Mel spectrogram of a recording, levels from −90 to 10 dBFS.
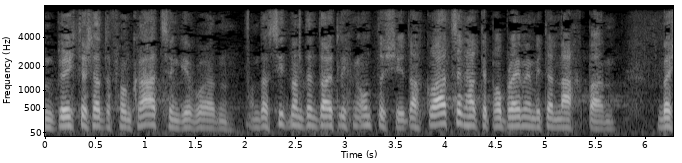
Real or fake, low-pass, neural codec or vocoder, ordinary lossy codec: real; 7.2 kHz; none; none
